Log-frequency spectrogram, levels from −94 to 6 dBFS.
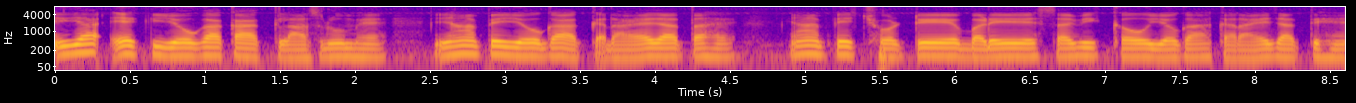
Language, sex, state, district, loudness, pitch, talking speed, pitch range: Hindi, male, Chhattisgarh, Kabirdham, -17 LUFS, 120 Hz, 155 wpm, 115-130 Hz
